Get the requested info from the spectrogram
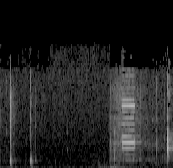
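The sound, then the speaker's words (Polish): Two soft button clicks, then a short, high electronic confirmation beep from a braille display after its first and second cursor routing keys are pressed together, signalling its Bluetooth name was saved, followed by one more faint click. Quiet, with no talking. “Słyszeliśmy krótki sygnał. I to oznacza, że ta nazwa Bluetooth została zapisana w monitorze.”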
